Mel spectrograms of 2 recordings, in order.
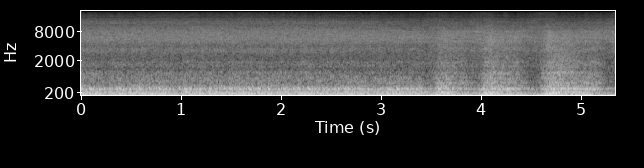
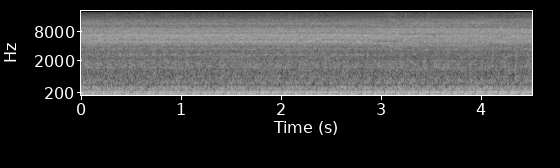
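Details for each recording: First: LS-swapped 1956 Chevy V8 revving with a loud rumble rising and falling smoothly, no knocking; gauge reads zero oil and fuel pressure, likely a faulty sensor; lifters only slightly clickety, not terrible; normal revving. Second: LS-swapped 1956 Chevy V8 idling loudly with a light, fast clatter over it; owner calls the lifters a little clickety-clack but not terrible, and suspects a faulty sensor behind the zero oil pressure reading; mild lifter tick, unconfirmed.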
